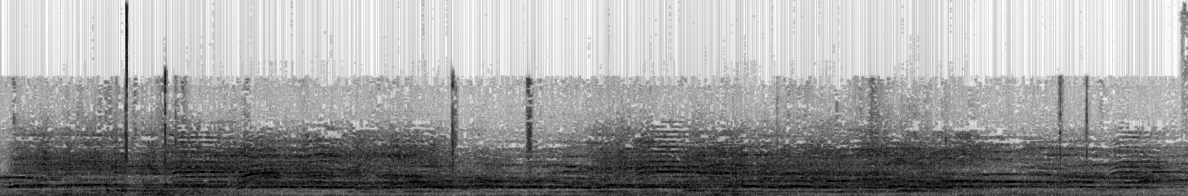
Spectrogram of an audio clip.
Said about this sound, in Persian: اینجا در شهرک اکباتان هیدر هیدر گویان به ساختمان ها و پنجره ها شلیک می کنند. پنجره هایی که از آنها صدای شعار می آید.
